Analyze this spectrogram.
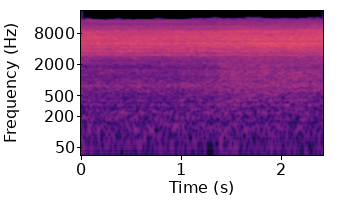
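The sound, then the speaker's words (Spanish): A steady, even hiss from the stable blue flame of an oxy-fuel welding and cutting torch, continuous and unchanging throughout. “Tenemos que conseguir una llama que sea estable y de color azul.”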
